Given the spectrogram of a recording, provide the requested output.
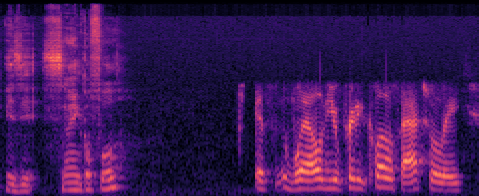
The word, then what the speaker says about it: Sankofa: Is it Sankofa? Well, you're pretty close actually. The correct pronunciation is Sankofa, but here most people say Sankofa.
